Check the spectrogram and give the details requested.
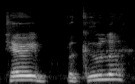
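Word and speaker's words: Terry Pegula: Terry Bakula, I think is how you pronounce his name, did a press conference and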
